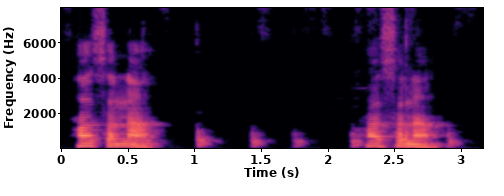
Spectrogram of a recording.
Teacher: इसका उच्चारण जब भी होता है तो हवा नाक और मुंह दोनों से बाहर निकलती है। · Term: चंद्र बिंदु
